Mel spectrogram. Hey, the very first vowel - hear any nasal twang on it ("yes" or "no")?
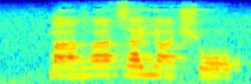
yes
